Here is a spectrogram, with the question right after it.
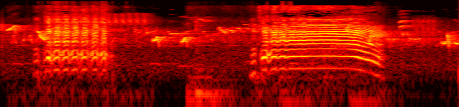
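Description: A goat bleats twice, the first call shaky and vibrating, the second a long nasal cry falling at the end.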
